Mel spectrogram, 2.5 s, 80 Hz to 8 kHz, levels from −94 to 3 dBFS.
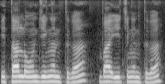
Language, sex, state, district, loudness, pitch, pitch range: Wancho, male, Arunachal Pradesh, Longding, -15 LUFS, 175 Hz, 170-180 Hz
